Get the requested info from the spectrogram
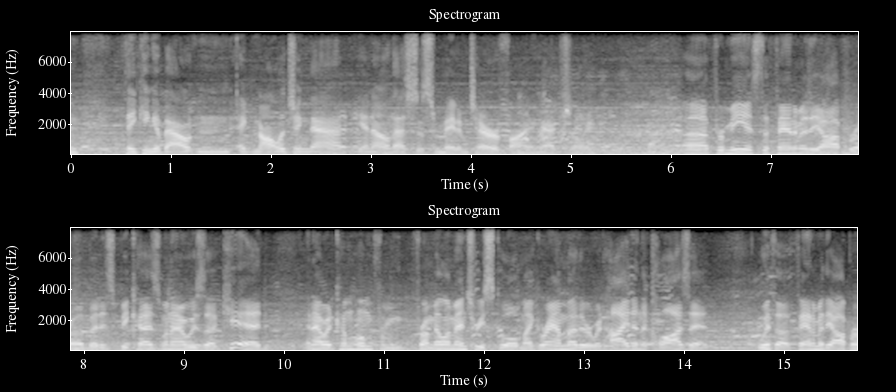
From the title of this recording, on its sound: Onsite at ScareLA™ 2018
